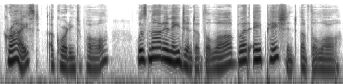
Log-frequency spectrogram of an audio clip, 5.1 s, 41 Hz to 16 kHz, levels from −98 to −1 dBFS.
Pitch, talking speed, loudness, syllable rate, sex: 175 Hz, 200 wpm, -18 LUFS, 4.8 syllables/s, female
